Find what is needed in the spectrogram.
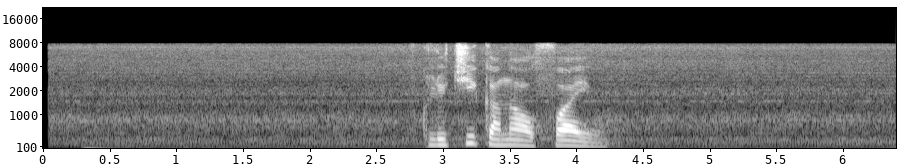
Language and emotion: Russian, neutral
